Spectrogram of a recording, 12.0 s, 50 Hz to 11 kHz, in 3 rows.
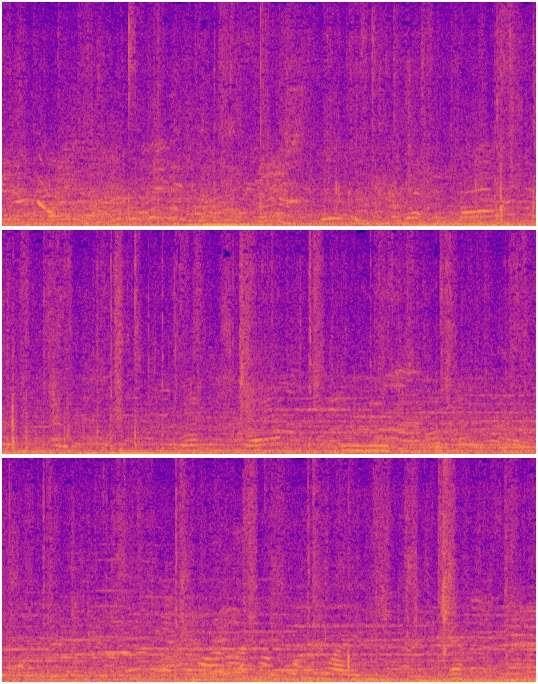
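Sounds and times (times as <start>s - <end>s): flip-flop footsteps on concrete: 0.7s - 12.0s
music: 3.1s - 12.0s.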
